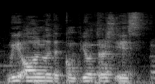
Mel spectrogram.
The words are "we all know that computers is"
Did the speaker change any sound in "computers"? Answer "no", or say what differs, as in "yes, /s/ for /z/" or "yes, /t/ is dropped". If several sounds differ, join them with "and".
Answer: yes, /s/ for /z/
